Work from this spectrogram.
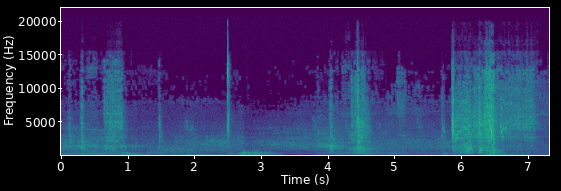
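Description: Starter churns steadily, the engine catches for a moment and then dies off; traced to a bad relay and the wrong fuel pump.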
